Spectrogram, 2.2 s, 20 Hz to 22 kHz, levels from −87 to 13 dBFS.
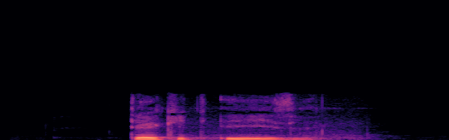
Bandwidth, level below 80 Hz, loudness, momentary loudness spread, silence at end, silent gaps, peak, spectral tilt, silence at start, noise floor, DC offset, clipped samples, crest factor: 7.4 kHz; -62 dBFS; -18 LUFS; 9 LU; 0.7 s; none; 0 dBFS; -8.5 dB/octave; 0.65 s; -79 dBFS; under 0.1%; under 0.1%; 20 dB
